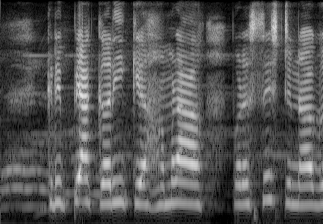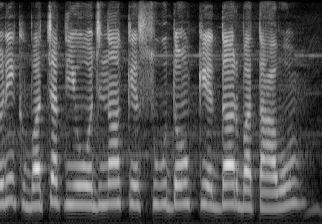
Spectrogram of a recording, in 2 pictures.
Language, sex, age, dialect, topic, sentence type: Maithili, female, 18-24, Angika, banking, statement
